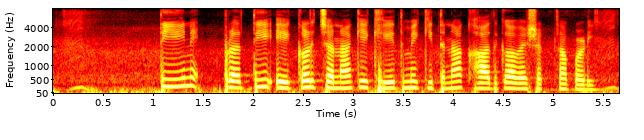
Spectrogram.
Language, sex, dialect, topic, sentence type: Bhojpuri, female, Western, agriculture, question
